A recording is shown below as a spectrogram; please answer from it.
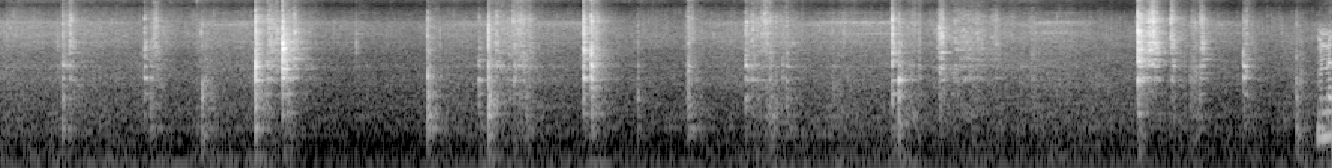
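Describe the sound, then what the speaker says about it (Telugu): Drumstick pieces frying with ginger garlic paste in a pan for an Andhra fish curry are stirred in irregular, close scraping clacks of a spoon against metal over a low, steady sizzle, without talk. "అల్లం వెల్లుల్లి పేస్ట్ కూడా బాగా ఫ్రై అయిన తర్వాత ఇందులో ములక్కాడ ముక్కలు వేసుకోవాలి"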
